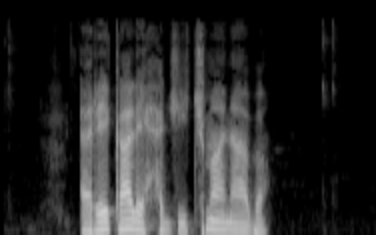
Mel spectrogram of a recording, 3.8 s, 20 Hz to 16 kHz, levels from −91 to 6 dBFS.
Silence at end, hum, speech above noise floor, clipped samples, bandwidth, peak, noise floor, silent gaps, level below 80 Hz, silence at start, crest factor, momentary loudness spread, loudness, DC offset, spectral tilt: 1.1 s; none; 48 dB; under 0.1%; 11 kHz; -4 dBFS; -68 dBFS; none; -48 dBFS; 0.8 s; 20 dB; 10 LU; -21 LUFS; under 0.1%; -7 dB/octave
